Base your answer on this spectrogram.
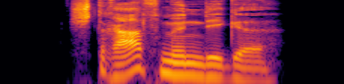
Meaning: inflection of strafmündig: 1. strong/mixed nominative/accusative feminine singular 2. strong nominative/accusative plural 3. weak nominative all-gender singular
- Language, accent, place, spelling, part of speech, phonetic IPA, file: German, Germany, Berlin, strafmündige, adjective, [ˈʃtʁaːfˌmʏndɪɡə], De-strafmündige.ogg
